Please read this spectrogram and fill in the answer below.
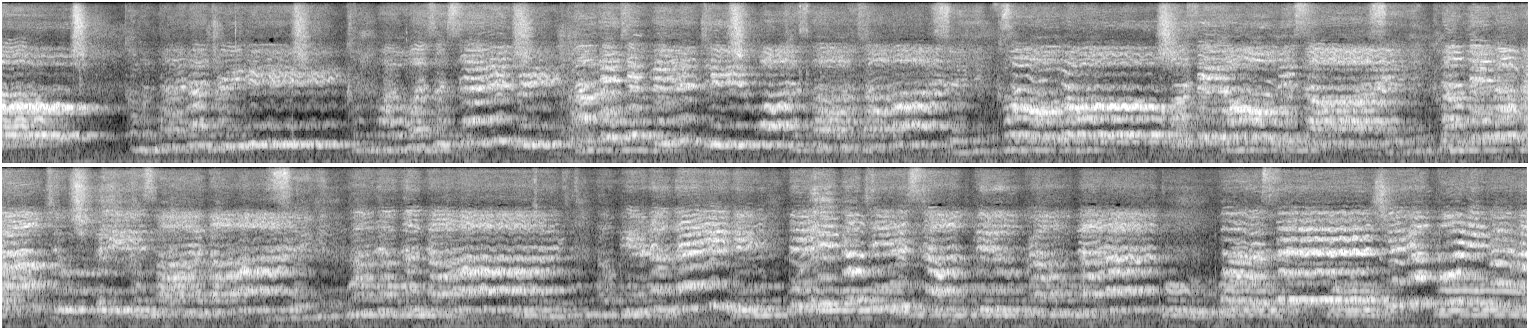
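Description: Women's choir singing in harmony, with a brief break between phrases about a second in.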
